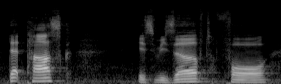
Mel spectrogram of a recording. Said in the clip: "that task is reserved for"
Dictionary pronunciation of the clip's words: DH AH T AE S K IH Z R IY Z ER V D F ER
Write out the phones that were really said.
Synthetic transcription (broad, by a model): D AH T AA S K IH S R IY Z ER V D F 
